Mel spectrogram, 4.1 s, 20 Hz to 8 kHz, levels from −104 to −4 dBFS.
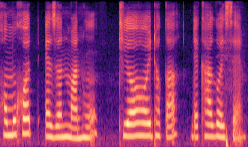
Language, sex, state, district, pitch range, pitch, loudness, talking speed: Assamese, female, Assam, Kamrup Metropolitan, 225-270 Hz, 245 Hz, -16 LUFS, 115 wpm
